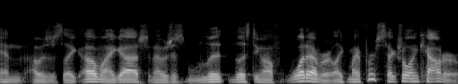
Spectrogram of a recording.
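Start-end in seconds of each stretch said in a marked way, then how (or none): 3.3-4.6 cracked voice breaking in the middle of a phrase. Recalling topics listed in an earlier talk, voice cracking. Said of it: "my voice cracked during that".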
